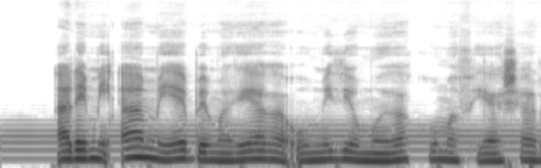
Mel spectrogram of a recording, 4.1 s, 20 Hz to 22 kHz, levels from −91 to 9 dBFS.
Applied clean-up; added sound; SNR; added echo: none; Brass instrument; 17 dB; none.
